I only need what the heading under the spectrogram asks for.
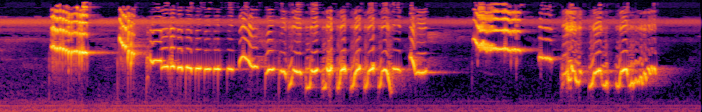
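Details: Bornean white-rumped shama singing in the morning: high whistles, then a long steady whistle leading into a fast rattling series of repeated notes, a pause, and more high whistles with quick warbled notes.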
